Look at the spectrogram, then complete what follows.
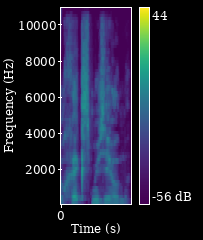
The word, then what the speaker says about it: Rijksmuseum: Et ce grand bâtiment un peu plus lumineux au fond, c'est le musée le plus connu d'Amsterdam, le Rijksmuseum. Ça s'écrit R-I-J-K-S pour dire Rex, faut suivre.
